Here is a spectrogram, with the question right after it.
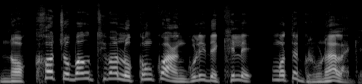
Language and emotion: Odia, disgusted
